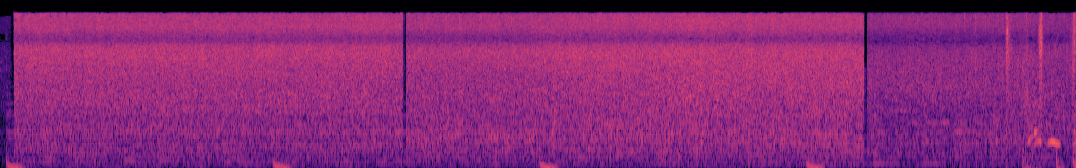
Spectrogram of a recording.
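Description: Shallow mountain stream rushing over rocks, a loud steady hiss of water that starts abruptly. Background music runs under it, with a low thud about every two and a half seconds.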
